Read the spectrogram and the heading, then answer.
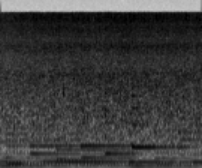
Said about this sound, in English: and they're standing in front of the majestic fountains of the Bellagio Hotel in Las Vegas.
